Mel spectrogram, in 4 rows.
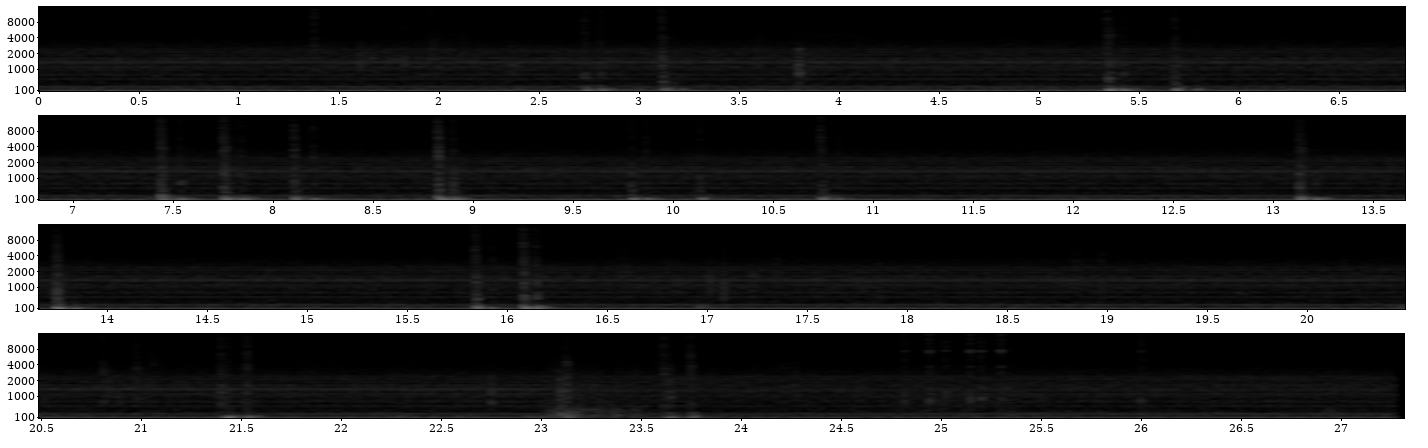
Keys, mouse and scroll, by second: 2.9 KP_4, 3.3 KP_Decimal, 5.5 KP_4, 5.9 KP_Decimal, 7.6 KP_5, 8.0 KP_7, 8.3 KP_2, 9.0 KP_Divide, 10.0 KP_1, 10.3 KP_Decimal, 10.9 KP_1, 13.3 KP_4, 14.4 KP_6, 16.0 KP_1, 16.3 KP_7, 21.6 Return, 23.8 Return, 25.0 click, 26.2-27.3 drag.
